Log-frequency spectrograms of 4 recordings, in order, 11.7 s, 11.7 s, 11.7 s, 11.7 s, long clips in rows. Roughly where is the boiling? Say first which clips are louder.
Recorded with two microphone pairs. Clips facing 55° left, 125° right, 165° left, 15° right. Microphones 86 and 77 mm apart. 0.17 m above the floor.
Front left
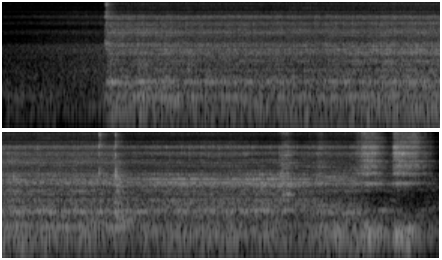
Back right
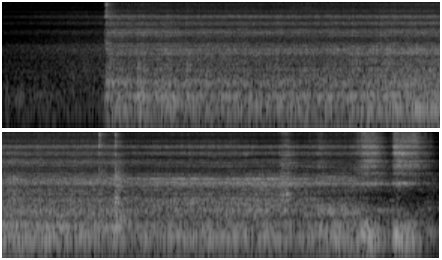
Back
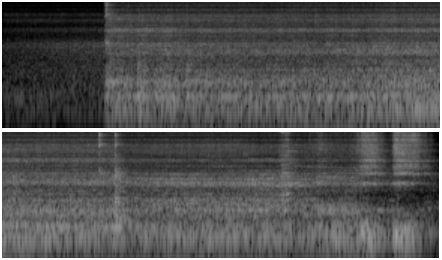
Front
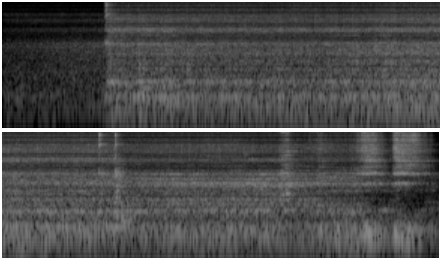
Back right 2 dB, back 3 dB; behind.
